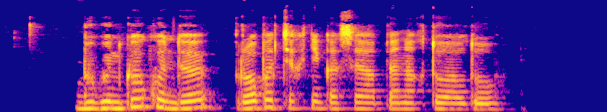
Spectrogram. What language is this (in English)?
Kyrgyz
